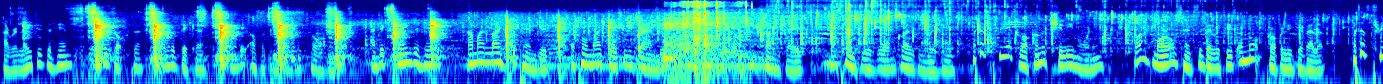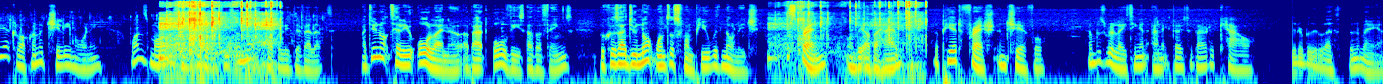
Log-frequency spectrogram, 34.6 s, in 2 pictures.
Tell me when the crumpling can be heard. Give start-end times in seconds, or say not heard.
8.2-9.4, 19.2-20.8, 26.9-28.9.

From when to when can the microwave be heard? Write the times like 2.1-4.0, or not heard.
not heard.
